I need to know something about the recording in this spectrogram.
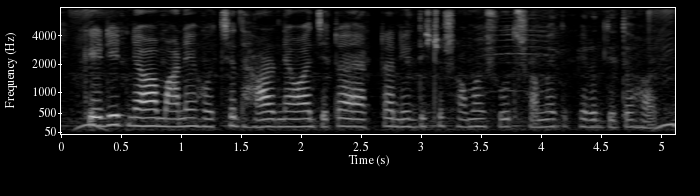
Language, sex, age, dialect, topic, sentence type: Bengali, female, 18-24, Northern/Varendri, banking, statement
